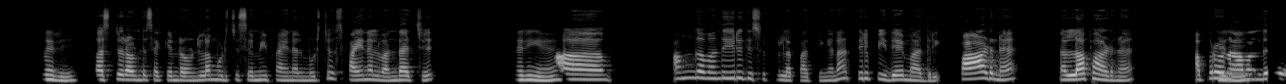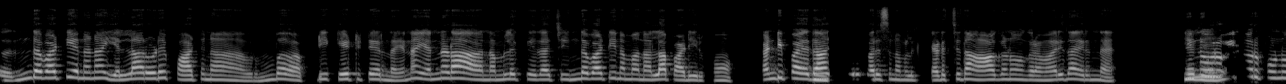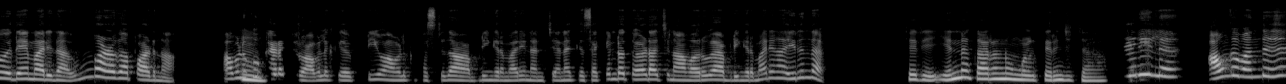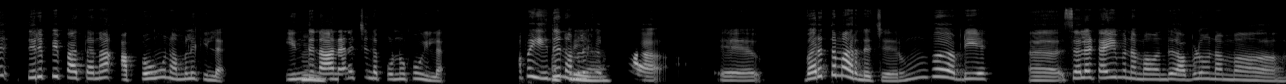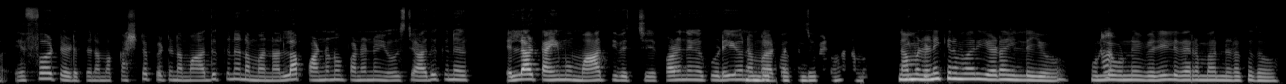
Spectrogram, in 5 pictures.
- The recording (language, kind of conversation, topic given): Tamil, podcast, ஒரு மிகப் பெரிய தோல்வியிலிருந்து நீங்கள் கற்றுக்கொண்ட மிக முக்கியமான பாடம் என்ன?
- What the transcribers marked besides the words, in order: in English: "செமி ஃபைனல்"; surprised: "தெரியல. அவுங்க வந்து திருப்பி பார்த்தேன்னா, அப்பவும் நம்மளுக்கு இல்லை"; in English: "எஃபர்ட்டு"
